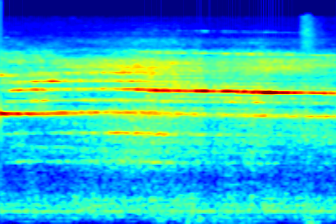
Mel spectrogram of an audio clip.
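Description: The steam whistle of a camote (sweet potato) vendor's cart, pushed around by the vendor, gives a steady, shrill, high-pitched screech that holds for several seconds without a break, fairly loud, with no voices.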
